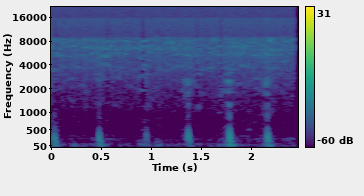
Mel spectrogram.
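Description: Near silence broken by faint, short, low thumps, about four in two seconds, from a stylus pressing and stroking on a tablet screen as a curve is drawn.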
